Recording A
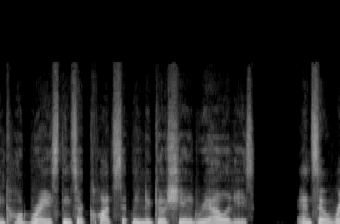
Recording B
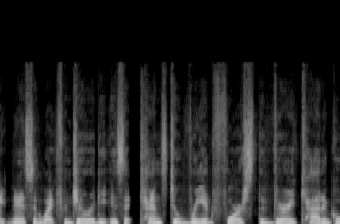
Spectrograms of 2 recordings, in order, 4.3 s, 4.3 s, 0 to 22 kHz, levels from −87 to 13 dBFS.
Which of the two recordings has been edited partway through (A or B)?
A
